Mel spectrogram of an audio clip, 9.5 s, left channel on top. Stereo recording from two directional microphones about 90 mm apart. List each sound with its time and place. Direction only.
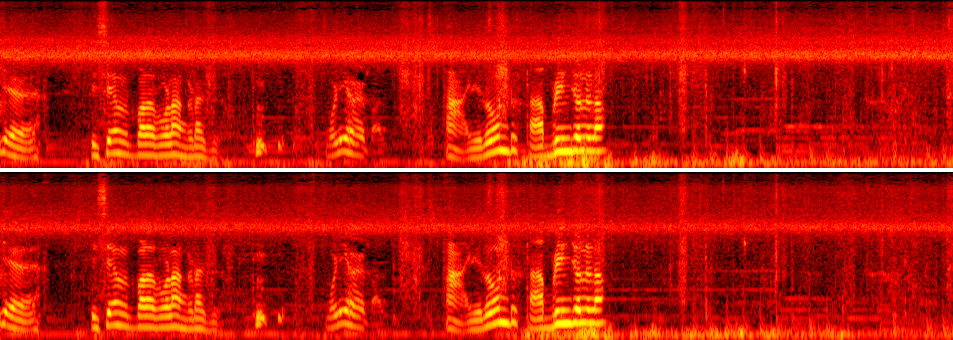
0.0 s speech: 10° right (ahead or behind)
3.3 s speech: 50° right (ahead or behind)
4.5 s speech: 10° right (ahead or behind)
5.3 s speech: 25° right (ahead or behind)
